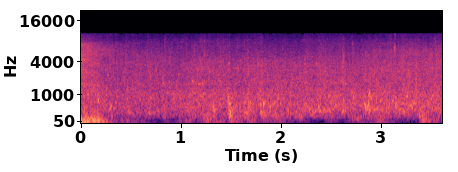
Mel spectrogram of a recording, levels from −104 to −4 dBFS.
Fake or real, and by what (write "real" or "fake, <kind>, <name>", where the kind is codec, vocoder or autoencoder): real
